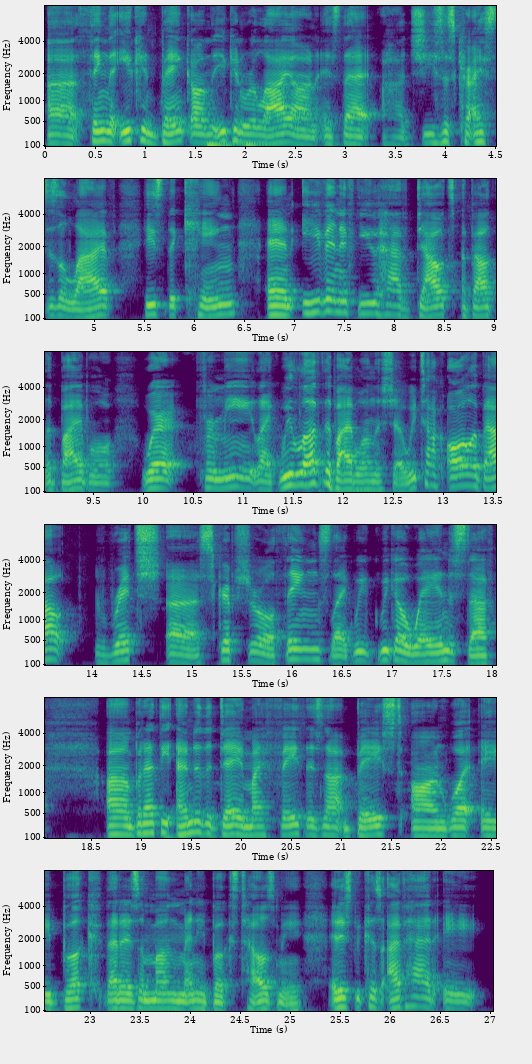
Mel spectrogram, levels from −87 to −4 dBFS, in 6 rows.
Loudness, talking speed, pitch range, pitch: -22 LUFS, 195 wpm, 120-150 Hz, 135 Hz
